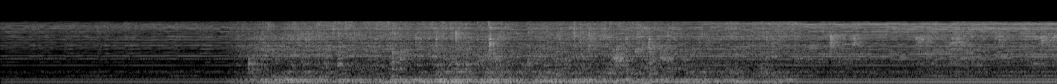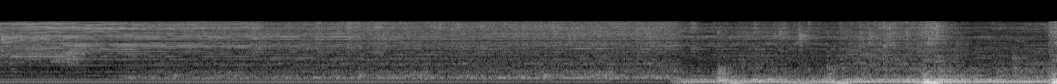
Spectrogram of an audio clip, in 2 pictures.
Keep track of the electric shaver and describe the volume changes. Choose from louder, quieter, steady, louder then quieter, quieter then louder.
louder then quieter.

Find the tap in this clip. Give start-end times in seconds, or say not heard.
2.2-21.1.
